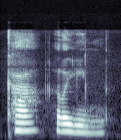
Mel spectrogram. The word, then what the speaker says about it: Qarin: Q-A-R-I-N, pronounced Karin.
